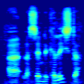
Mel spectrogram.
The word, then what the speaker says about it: La Syndicaliste: La Syndicalista. Did I say it right? – Yes, you did, you jammed it.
